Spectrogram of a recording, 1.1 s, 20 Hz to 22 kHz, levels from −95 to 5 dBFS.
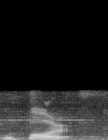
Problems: constant background noise, continuous background conversations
